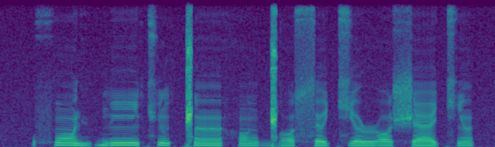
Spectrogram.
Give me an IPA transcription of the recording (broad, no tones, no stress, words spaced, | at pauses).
fɔ̃ɾʲṳ bĩːt͡ɕũǁə̃ːhɔ̃ ɡ͡ǁɔsət͡ɕə ɹɔʃæt͡ɕə̃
